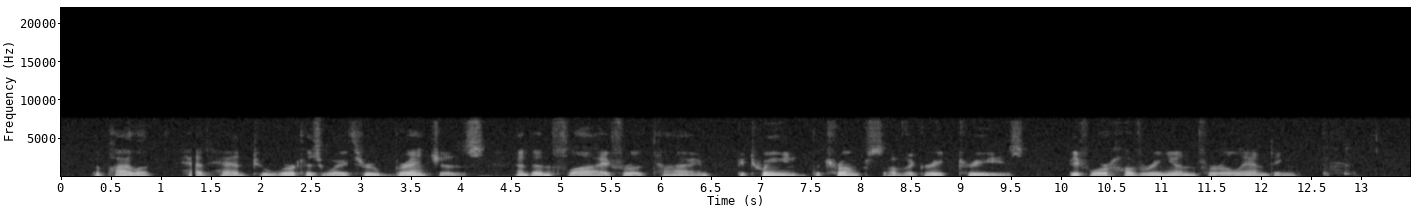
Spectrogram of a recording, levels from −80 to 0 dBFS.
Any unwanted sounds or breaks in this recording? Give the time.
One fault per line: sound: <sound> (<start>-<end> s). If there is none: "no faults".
sound: dropout (1.3-1.4 s)
sound: cough (12.6-13.0 s)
